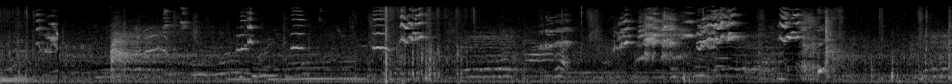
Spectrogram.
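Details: Red lories at a juice-feeding station at Aloha Garden Tateyama, Chiba, Japan, on 17 June 2018 give harsh, grating screeches and short squeaky bursts at an irregular pace. Rainbow lorikeets there dominate them, and people talk quietly underneath.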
